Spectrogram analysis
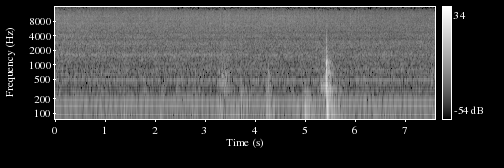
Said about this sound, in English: Oh, the sizzle when you put it down. It's so good.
